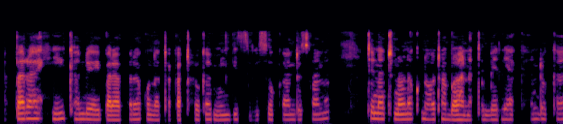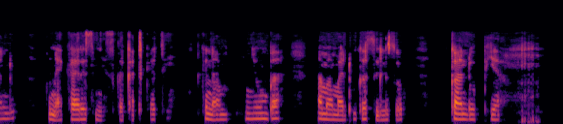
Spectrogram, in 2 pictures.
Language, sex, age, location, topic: Swahili, female, 18-24, Nakuru, government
